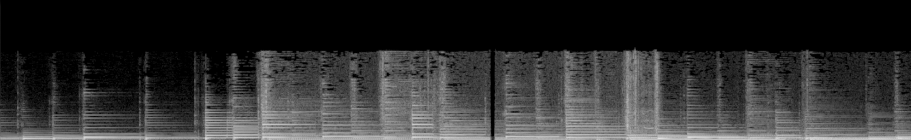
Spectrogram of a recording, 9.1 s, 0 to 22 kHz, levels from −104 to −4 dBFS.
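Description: From 2.27 s to 6.28 s the audio has pre-emphasis left on. The treble was lifted before recording or transmission, following what sounds like a J.17-type curve, and the complementary de-emphasis was never applied on playback. The top end stands roughly 11 dB higher at 10 kHz than at 1 kHz, so this section sounds thin, hard and overly bright, with sibilant energy pushed forward and little body underneath.

Inside that bright section, at 4.89 s, there is a gap at a join of encoded pieces. Two separately encoded segments were butted together without removing the encoder's start-up delay and final-frame padding, leaving a silence of about 53 ms. The sound drops out, with edges softened by the codec, then resumes from the point where it stopped, so nothing is lost but continuity breaks audibly.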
